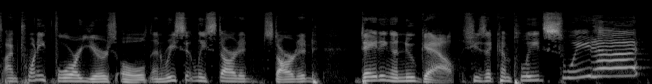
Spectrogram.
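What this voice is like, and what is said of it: Boston accent. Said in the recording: “I always do this Boston accent... My accent”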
